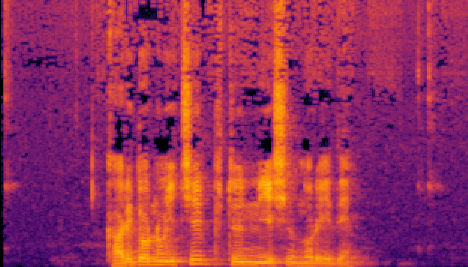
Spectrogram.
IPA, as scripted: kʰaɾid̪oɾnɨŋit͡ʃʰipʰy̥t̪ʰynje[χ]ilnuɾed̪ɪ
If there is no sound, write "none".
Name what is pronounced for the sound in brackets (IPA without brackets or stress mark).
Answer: ʃ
